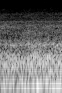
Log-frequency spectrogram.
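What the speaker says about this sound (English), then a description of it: "You can hear a Northern Line train going" London Underground Northern Line train running near Bank Station, heard from an interchange corridor as a loud, steady low rumble and roar close by, with no talking.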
